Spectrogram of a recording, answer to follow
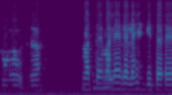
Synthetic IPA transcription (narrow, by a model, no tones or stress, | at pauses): oɡaut̪ɾa | mɐt̪ːemɐnejɐlːɛlːɐɦeːɡid̪ːaːɾe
